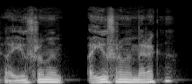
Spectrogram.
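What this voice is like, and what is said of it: Imitated Russian accent. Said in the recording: “I met this Russian dude, young guy... Let me do his voice.”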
